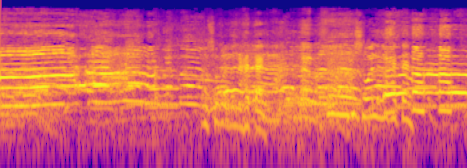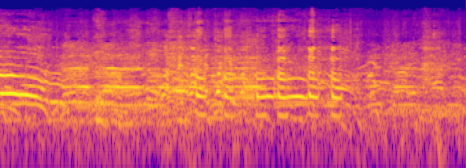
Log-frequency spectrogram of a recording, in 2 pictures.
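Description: A young man wails and sobs loudly close by.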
